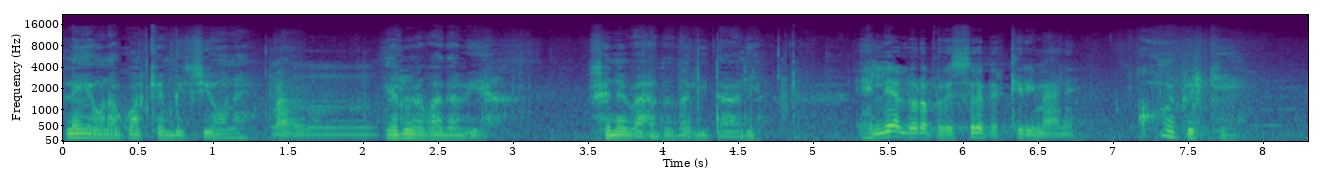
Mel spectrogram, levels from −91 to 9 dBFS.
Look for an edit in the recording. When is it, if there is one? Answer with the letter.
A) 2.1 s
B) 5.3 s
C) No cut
B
